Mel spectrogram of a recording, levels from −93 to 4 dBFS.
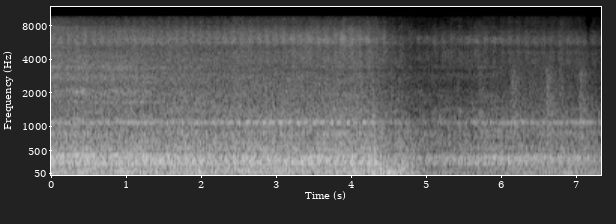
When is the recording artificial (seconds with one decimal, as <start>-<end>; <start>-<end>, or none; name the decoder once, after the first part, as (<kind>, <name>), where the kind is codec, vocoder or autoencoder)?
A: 3.1-6.0 (codec, DAC)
